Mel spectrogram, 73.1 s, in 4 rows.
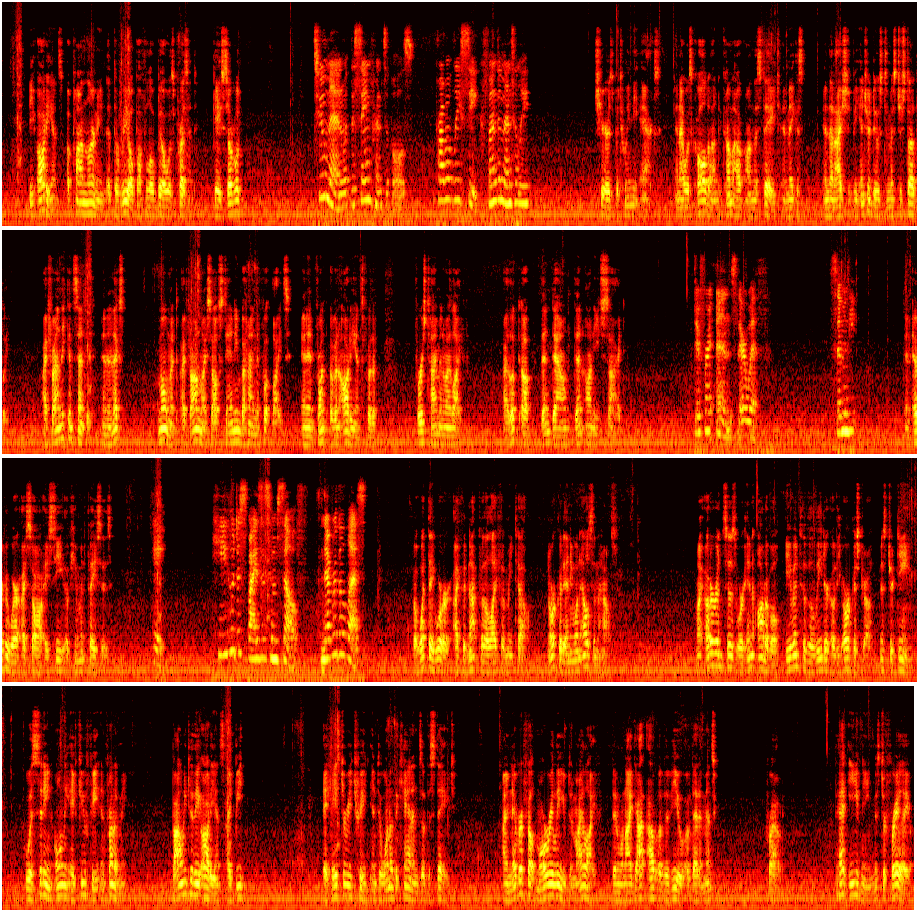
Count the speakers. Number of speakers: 2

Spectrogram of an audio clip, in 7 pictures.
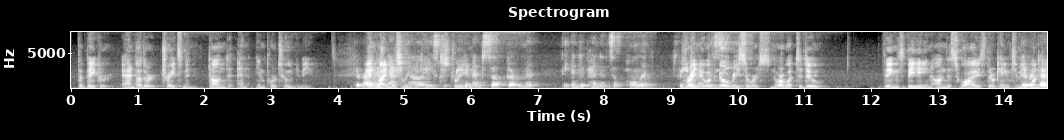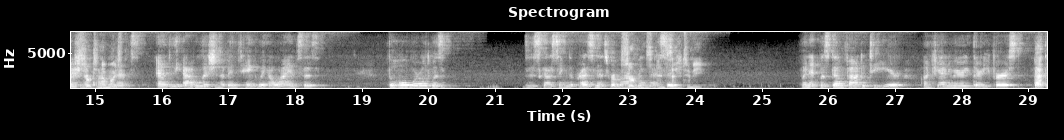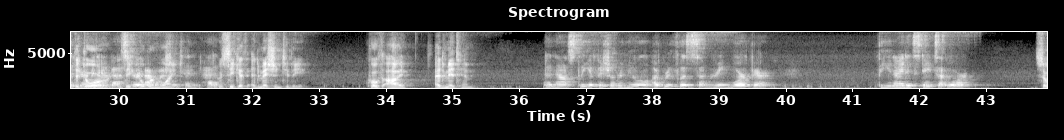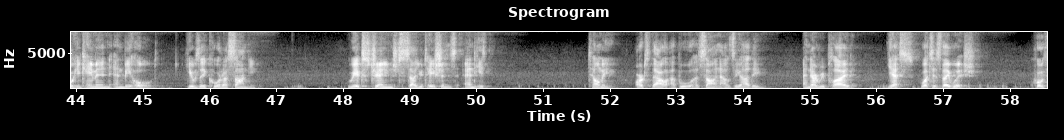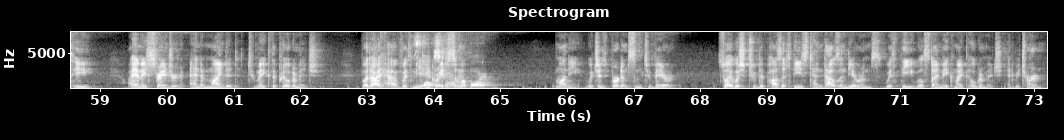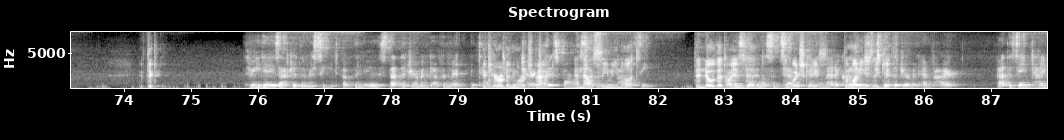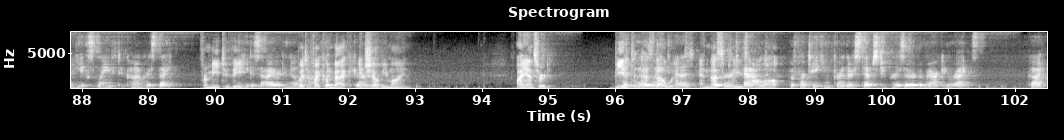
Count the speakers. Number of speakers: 2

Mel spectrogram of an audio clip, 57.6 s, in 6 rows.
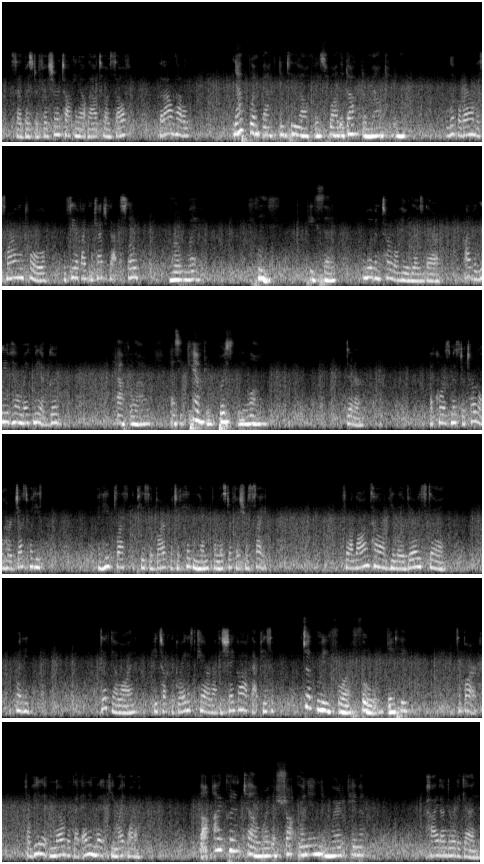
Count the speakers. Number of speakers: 2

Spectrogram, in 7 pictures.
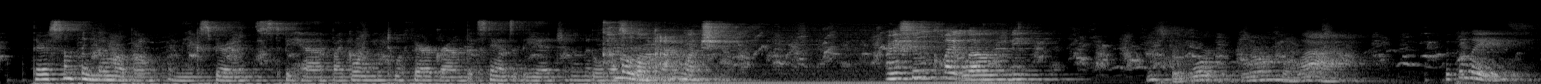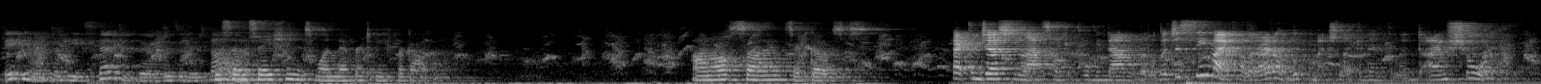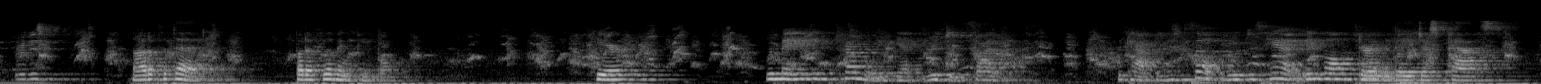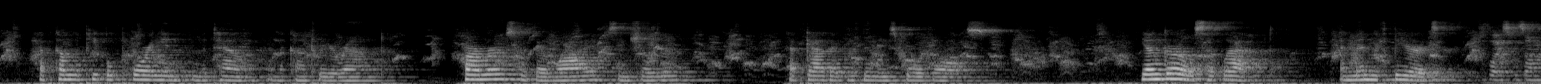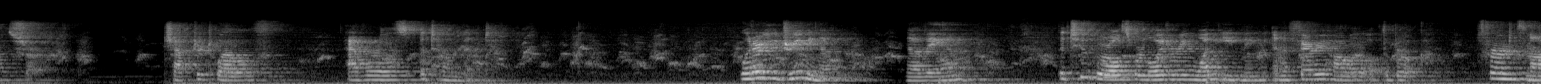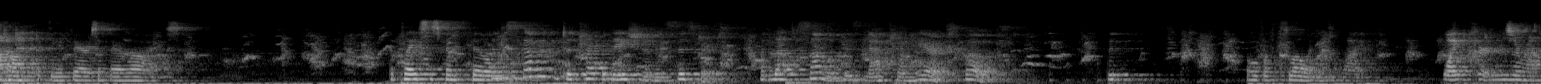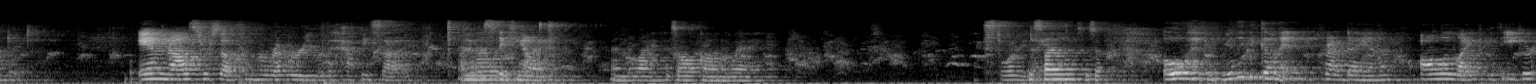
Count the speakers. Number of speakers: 3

